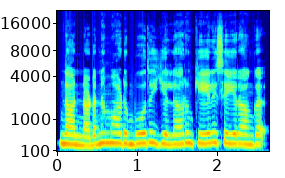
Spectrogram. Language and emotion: Tamil, sad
